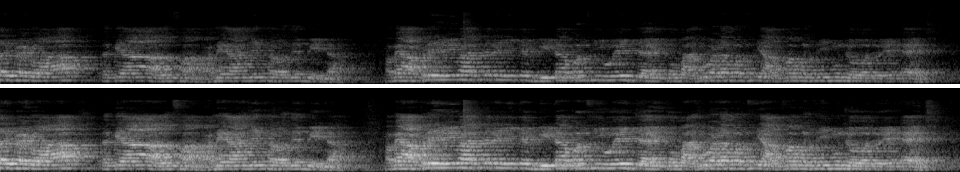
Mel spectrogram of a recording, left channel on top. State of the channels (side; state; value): left; quieter; 10.2 dB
